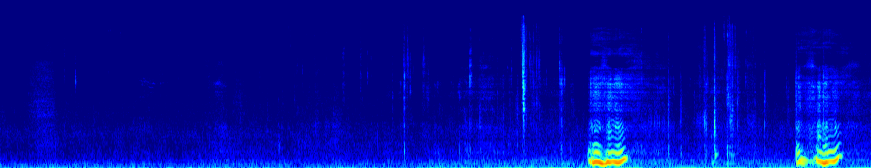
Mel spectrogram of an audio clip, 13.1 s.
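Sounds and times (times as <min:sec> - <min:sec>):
chewing with wet mouth clicks: 0:03.8 - 0:08.8, 0:09.7 - 0:11.9
person humming mmm: 0:08.8 - 0:09.6, 0:11.9 - 0:12.8.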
